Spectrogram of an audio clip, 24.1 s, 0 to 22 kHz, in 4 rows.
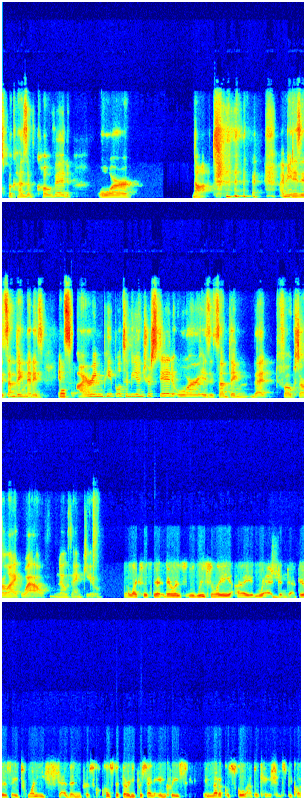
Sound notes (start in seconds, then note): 4.6 laughs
